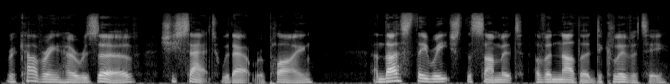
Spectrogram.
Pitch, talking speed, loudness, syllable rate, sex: 110 Hz, 145 wpm, -20 LUFS, 5.3 syllables/s, male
